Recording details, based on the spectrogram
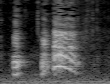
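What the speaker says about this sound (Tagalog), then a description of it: "Ito naman yung mga extra rooster namin." Three quick clucks from a rooster on a small farm, the last one longest, loud and close in a quiet yard.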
